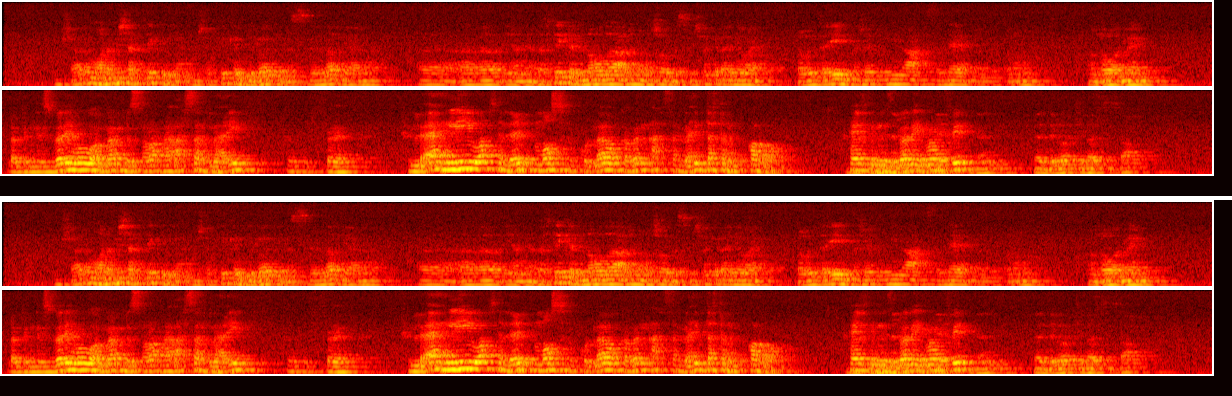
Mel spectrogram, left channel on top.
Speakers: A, on the right; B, on the left.
A: مش عارف ما انا مش هفتكر يعني مش هفتكر دلوقتي بس لا يعني آه آه آه، يعني افتكر ان هو ضيع علينا ماتشات بس مش فاكر انهي واحد طب انت ايه انت شايف مين احسن لاعب طيب طالما ولا هو امام
B: لا بالنسبة لي هو امام بصراحة احسن لعيب في في, في الاهلي واحسن لعيب في مصر كلها وكمان احسن لعيب دخل القارة تخيل
A: بس
B: بالنسبة
A: ده دلوقتي
B: لي امام
A: ده,
B: فين
A: ده, ده دلوقتي بس صح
